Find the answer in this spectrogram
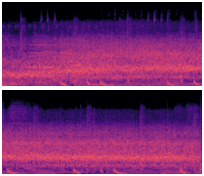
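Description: Steady roar of a football stadium crowd cheering a goal, with low drum beats scattered through it.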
